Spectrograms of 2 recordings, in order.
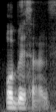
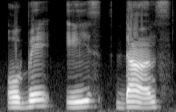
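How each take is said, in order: First: Said in the usual way. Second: "obey is dance" in slow, stretched pieces; broken into parts. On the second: Shown as a demonstration. Teacher repeating a memory trick, broken into parts. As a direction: say "obey is dance" one word at a time. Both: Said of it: "इसलिए इसको तोड़ करके बता रहा हूँ".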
